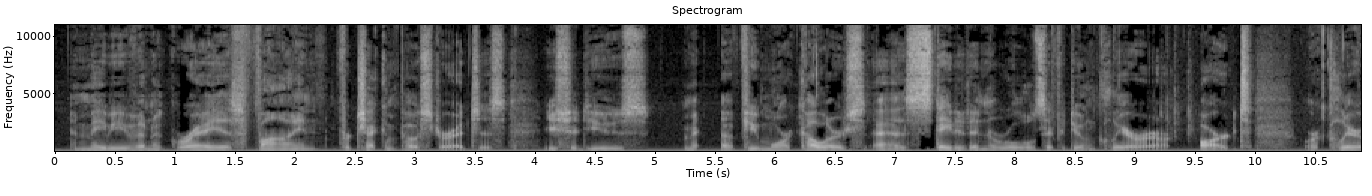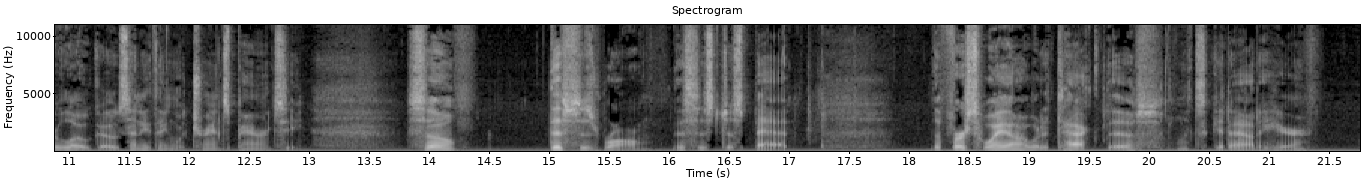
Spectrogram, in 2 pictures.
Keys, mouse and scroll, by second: 3.7-4.4 scroll up 1, 4.4 click, 4.9-6.8 middle drag, 7.2-8.4 middle drag, 13.7 ctrl+scroll up 1, 14.6 ctrl+scroll down 1, 15.9 ctrl+scroll up 1, 16.6 ctrl+scroll down 1, 20.5 ctrl+z.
